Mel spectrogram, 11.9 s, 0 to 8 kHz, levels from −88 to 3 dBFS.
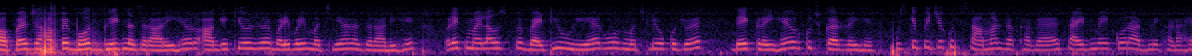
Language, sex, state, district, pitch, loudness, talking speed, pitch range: Hindi, female, Jharkhand, Sahebganj, 260 Hz, -32 LUFS, 265 wpm, 240-285 Hz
